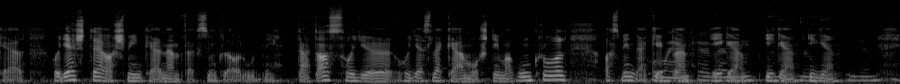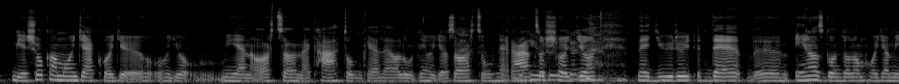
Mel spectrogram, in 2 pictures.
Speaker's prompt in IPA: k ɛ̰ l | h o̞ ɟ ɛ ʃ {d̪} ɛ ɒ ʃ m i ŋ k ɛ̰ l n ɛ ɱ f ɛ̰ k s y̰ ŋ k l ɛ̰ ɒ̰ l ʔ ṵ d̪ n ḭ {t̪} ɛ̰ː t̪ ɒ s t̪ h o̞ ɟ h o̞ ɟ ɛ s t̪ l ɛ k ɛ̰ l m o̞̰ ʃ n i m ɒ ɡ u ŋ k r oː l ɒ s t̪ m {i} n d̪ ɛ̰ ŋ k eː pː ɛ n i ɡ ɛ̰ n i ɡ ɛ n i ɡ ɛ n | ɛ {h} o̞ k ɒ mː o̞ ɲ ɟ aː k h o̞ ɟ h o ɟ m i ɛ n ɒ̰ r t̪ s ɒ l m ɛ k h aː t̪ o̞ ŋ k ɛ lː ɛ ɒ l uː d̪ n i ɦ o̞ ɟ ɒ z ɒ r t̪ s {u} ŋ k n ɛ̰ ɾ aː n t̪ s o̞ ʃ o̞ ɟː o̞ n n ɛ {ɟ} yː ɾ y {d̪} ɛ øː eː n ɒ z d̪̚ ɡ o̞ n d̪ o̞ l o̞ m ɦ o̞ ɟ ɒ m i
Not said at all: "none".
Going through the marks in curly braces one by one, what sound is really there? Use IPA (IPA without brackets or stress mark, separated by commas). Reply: t̪, t̪, i, ʃ, u, ɟ, d̪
